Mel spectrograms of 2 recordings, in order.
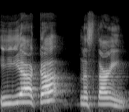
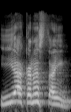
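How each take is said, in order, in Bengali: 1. শব্দ দুটি স্পষ্টভাবে আলাদা রাখা হয়। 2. শব্দ দুটি দ্রুত একসঙ্গে পড়া হয়।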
